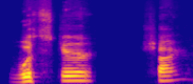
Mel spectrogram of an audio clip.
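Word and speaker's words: Worcestershire: use a lot of Worcester Shire which is the proper way to say it um by expensively imp parents it will change the trust me I use Worster Shire for a lot of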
